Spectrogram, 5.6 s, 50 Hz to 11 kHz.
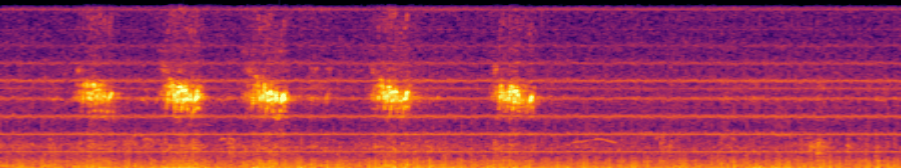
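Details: Nesting swifts in Machynlleth, Dyfi Biosphere, livestreamed from the nest: five high, scratchy bursts at roughly 0.6-second intervals, then quiet hum only.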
